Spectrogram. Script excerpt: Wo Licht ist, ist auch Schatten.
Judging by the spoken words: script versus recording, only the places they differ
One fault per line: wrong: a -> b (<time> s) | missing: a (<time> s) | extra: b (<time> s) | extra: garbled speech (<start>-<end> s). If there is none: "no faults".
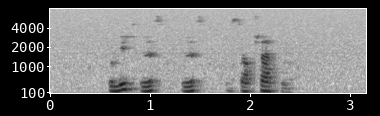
extra: ist (1.8 s)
